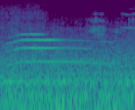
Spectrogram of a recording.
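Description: A cat gives one clear, rising-then-falling meow over a low rumbling background on a train ride, near and moderately loud, followed by quieter noise.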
